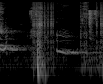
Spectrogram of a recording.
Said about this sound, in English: Yes, there's a momentary pause in the crying, and then it just continues on.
